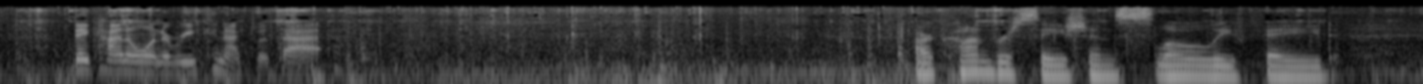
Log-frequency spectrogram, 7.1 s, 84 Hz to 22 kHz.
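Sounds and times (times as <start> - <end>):
sleigh runners gliding through snowy woods: 0.0 - 7.1
two draft horses clip-clopping pulling a sleigh through snowy woods: 0.0 - 7.1
speech: 0.4 - 1.9, 4.6 - 6.8.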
